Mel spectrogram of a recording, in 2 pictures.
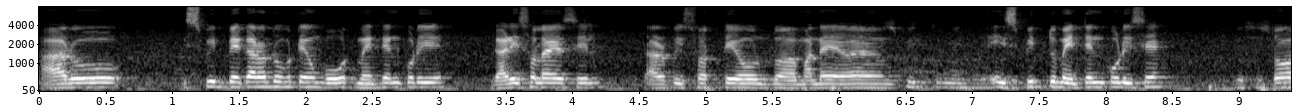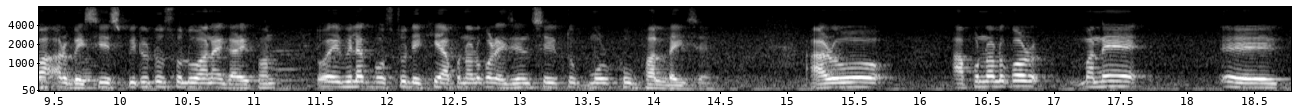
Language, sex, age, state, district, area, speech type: Assamese, male, 18-30, Assam, Nalbari, rural, spontaneous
